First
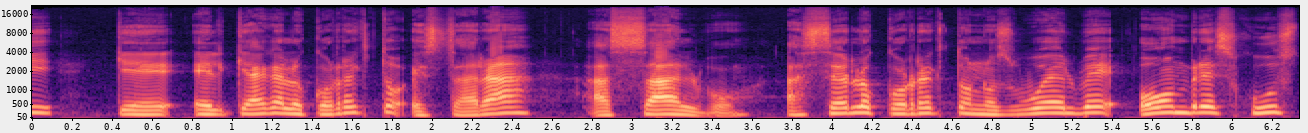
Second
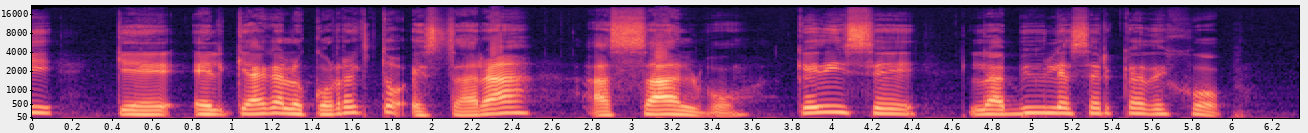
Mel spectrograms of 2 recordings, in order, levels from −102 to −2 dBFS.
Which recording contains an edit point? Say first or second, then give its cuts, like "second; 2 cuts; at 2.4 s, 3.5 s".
second; 1 cut; at 3.7 s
